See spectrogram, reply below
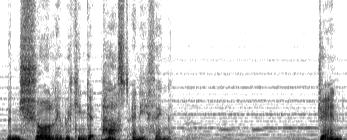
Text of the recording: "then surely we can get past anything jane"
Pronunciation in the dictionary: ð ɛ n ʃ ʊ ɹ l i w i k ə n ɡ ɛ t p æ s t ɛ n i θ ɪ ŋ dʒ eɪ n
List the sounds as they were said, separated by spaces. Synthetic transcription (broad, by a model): ð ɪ n ʃ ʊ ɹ l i w i k ə n ɡ ɛ t p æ s t ɛ n i θ ɪ ŋ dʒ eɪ n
